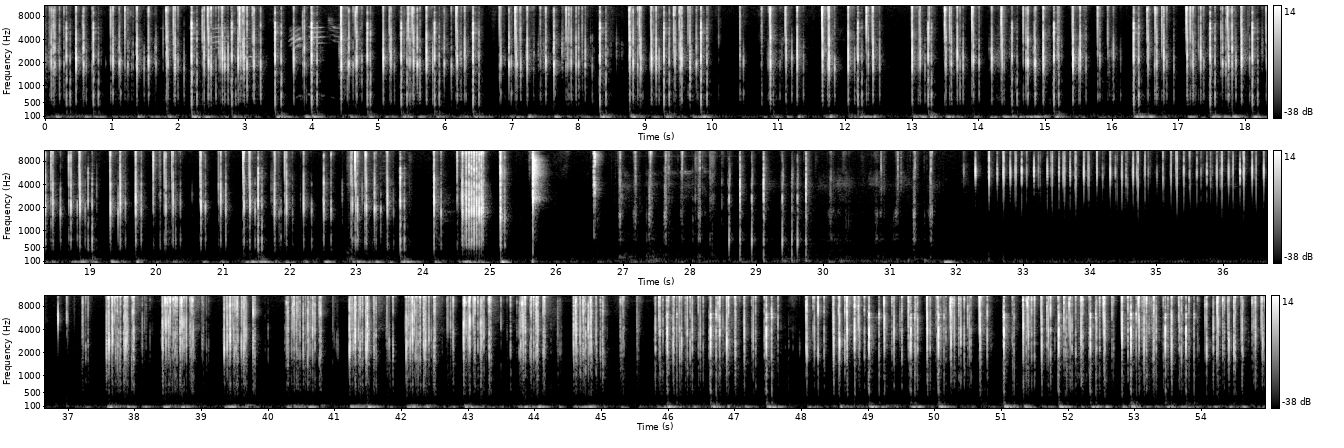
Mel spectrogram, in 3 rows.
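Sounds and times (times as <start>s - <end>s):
mechanical keyboard typing: 0.0s - 25.3s, 26.9s - 54.9s.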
